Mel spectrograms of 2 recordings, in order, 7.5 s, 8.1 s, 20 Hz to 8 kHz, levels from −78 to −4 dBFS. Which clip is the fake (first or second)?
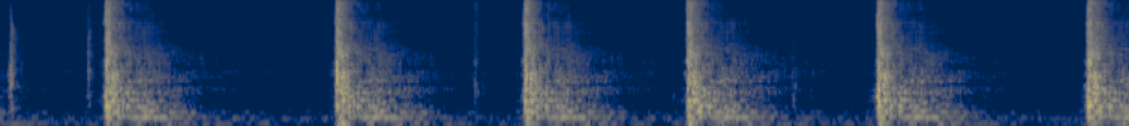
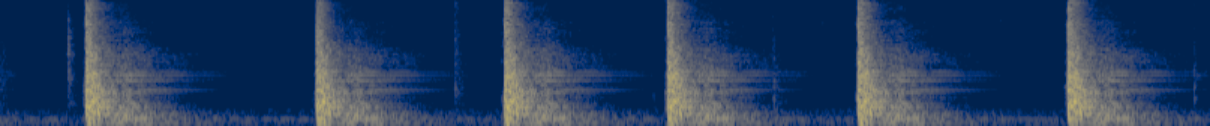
first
